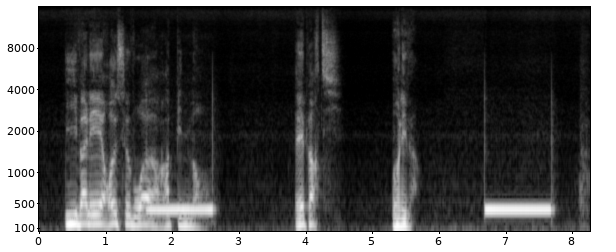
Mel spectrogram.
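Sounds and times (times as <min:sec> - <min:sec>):
speech: 0:00.4 - 0:02.7, 0:03.8 - 0:04.6, 0:05.3 - 0:05.7
ringback tone of an outgoing phone call: 0:01.7 - 0:02.7, 0:06.7 - 0:07.8.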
